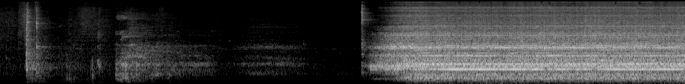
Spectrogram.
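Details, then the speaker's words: Oil-fired boiler burner that wouldn't fire up: quiet handling, then harsh whirring roar with thin whistle as burner motor starts; technician says pump could be bad but suspects the motor isn't spinning up enough. Suspected, not confirmed. "could be the pumps bad but sure sounds like the motor we've gone walking on us let's see if it fires up could be that mold is just not spinning up enough"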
